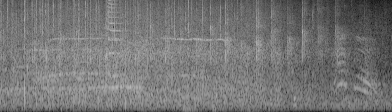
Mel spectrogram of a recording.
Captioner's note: applause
